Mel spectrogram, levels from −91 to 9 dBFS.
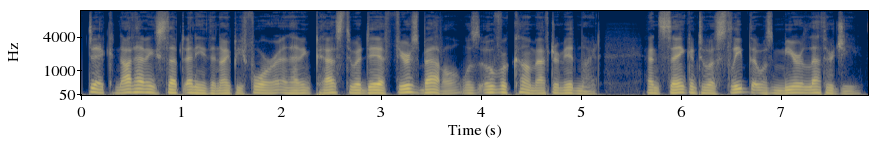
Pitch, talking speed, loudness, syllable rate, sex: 115 Hz, 230 wpm, -18 LUFS, 6.5 syllables/s, male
